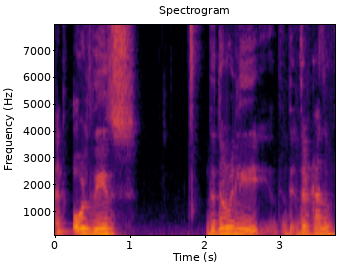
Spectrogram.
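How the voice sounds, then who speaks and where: Audible room echo surrounds a man speaking with a Greek accent and fairly even intonation. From Greece. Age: 20s. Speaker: religious video creator. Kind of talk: monologue lecture on apologetics.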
